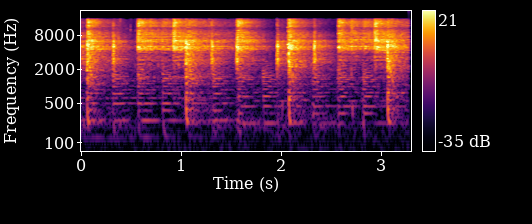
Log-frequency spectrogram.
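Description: Only plucked guitar-like music with light percussion is heard, with no animal voice.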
